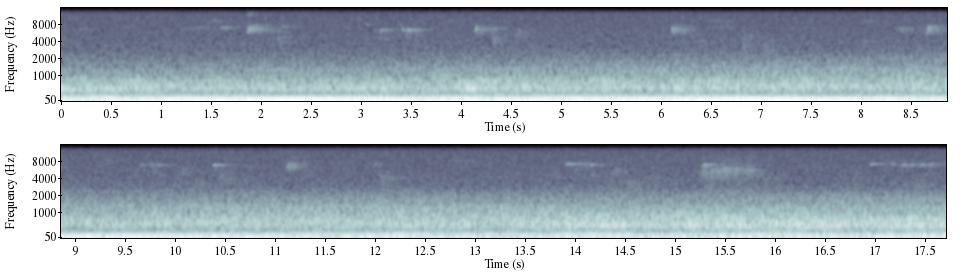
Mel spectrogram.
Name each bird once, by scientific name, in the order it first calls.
Cardinalis cardinalis, Poecile atricapillus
